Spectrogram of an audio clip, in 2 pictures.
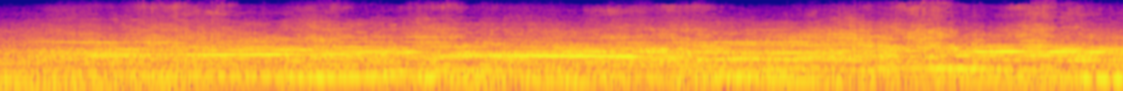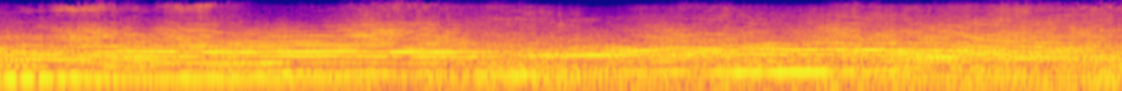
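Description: Classic race cars, a Mercedes and a Martini Lancia, run slowly behind a safety car, their engines a continuous mid-range drone with shifting harmonics as they pass, steady and fairly loud throughout with no talk.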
